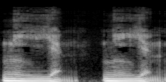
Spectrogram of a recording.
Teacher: 可是英文呢得分开，你眼你眼，非常明显的两个音节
